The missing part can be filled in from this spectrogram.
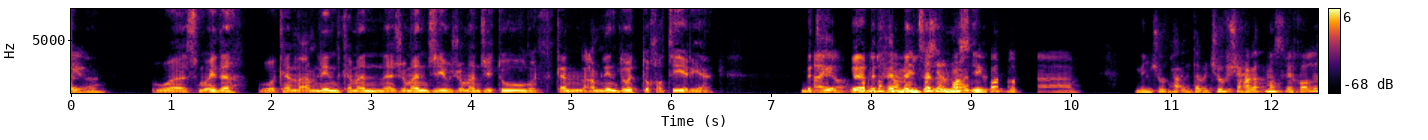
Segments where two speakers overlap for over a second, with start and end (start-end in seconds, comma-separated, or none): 7.4-9.2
